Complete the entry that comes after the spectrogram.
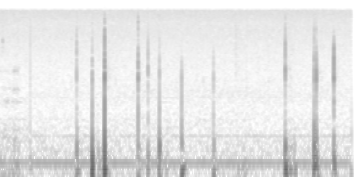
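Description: Long nails tap and scratch the surface of a flat green plastic sheet lying on a table, making short, sharp, quiet clicks. They fall in an irregular rhythm over a steady low hum, with faint scraping between some of the taps.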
